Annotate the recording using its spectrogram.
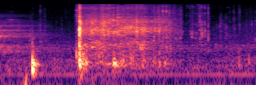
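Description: Window glass shatters and the shards tinkle down.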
